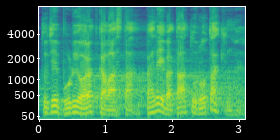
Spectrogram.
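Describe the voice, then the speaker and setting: A man voicing a pleading elderly woman, his voice climbing high and tearful as she pleads and blesses. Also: brisk, close to an everyday voice. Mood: urgent. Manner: tearful, pleading, rising to high emotional appeals. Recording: long hall reverb with soft music.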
